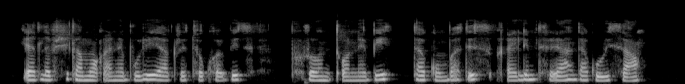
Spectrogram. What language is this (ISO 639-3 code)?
kat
